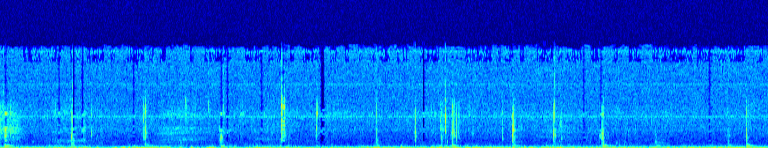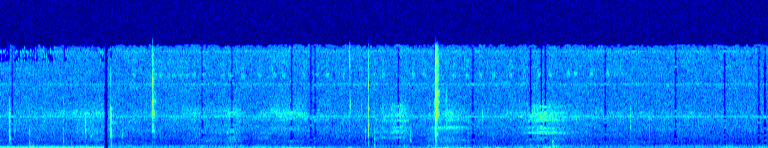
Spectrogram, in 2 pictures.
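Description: Wind buffeting the camera microphone: a low rumble with scattered light clicks and taps, which cuts off suddenly about two-thirds of the way through, leaving only a few faint ticks.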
